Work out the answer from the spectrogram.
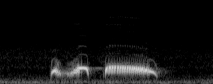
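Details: Spotted dove, afternoon, giving a 'thúc liu riu' coo meant to stir other doves: a wobbling short coo pair, a pause, then one prolonged even coo that sinks slightly at its close.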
